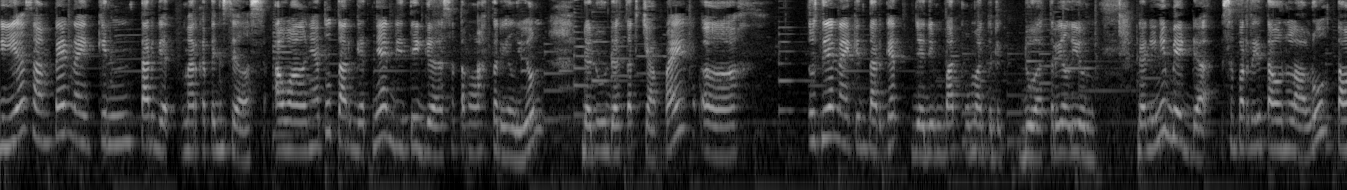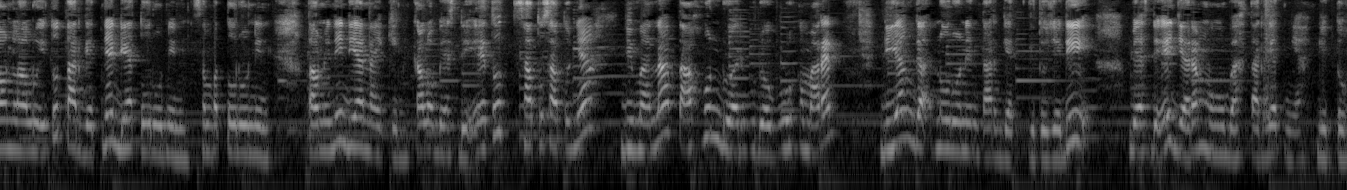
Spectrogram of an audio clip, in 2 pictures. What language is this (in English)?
Indonesian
